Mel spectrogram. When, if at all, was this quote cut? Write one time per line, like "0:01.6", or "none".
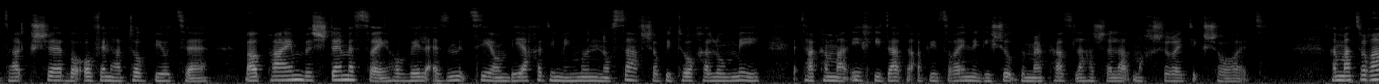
none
